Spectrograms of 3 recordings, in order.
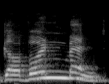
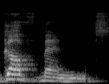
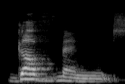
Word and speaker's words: government: of sounds in between government is wrong government the pronunciation of government is government wednesday is wrong you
